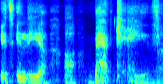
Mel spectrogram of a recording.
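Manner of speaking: halting, hesitant, broken-up, breathy, soft, hushed delivery. Recalling how Batman spoke on the old show, the speaker does an Adam West impression. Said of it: "You sounded just like that guy".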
